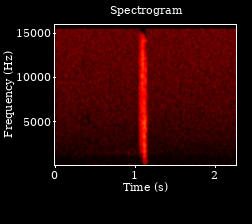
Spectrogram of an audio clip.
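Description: A short click sounds as a playing card is picked up.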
